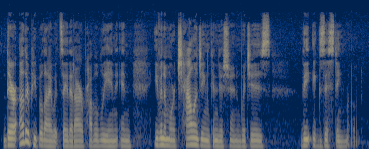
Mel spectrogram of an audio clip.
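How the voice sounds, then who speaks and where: A woman's voice: sits low, steady tone, a little fast. A middle-aged woman hosting a podcast, talking earnestly in a reflective monologue with many fillers and restarts. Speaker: podcast host.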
